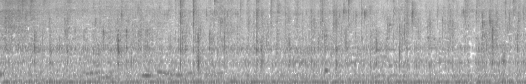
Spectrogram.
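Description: Oil sizzling loudly in a kadai as dried red chillies, garlic and curry leaves are tempered for sambar, a dense continuous crackle close by with faint stirring.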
